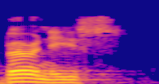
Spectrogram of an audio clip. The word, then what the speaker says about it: Berenice: Ptolemy marries his daughter Bernice, or actually it's pronounced Berenice, to Sirius, King Antiochus II, Theos, after Antiochus divorced his wife Leotis.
